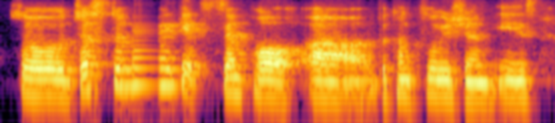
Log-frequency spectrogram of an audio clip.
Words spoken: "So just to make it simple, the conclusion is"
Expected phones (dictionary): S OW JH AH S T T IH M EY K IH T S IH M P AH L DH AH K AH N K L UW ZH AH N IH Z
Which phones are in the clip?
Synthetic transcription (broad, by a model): S OW JH AH S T T IH M EY K IH T S IH M P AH DH AH K AH N K L UW ZH AH N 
